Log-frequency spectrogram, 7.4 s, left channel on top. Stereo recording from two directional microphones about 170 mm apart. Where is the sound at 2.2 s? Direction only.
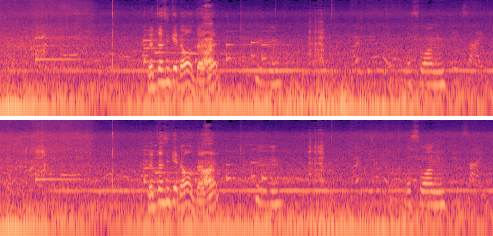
25° left (ahead or behind).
